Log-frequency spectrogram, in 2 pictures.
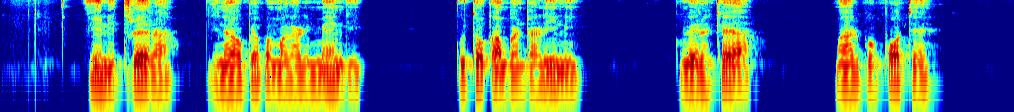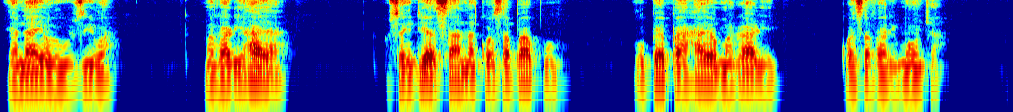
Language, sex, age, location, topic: Swahili, male, 50+, Nairobi, finance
